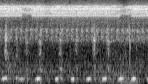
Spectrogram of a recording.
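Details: Grey-winged Trumpeter (Psophia crepitans) at Tiputini Biodiversity Station in the Ecuadorian Amazon gives soft, low hooting notes about three times a second, beneath a loud, steady insect hiss and a few faint higher bird notes.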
